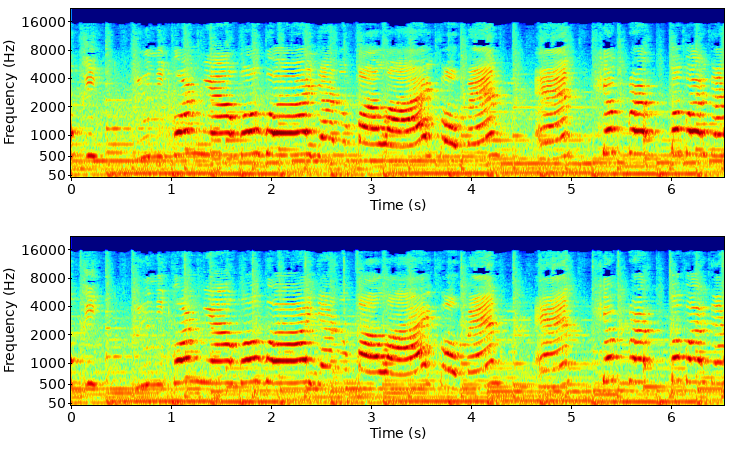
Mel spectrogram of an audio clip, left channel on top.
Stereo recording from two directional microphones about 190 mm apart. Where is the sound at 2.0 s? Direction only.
25° right (ahead or behind).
